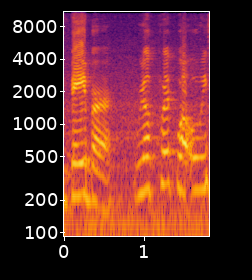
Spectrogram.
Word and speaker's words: Weber: amongst catholics first protestants looks like weber but pronounced vapor real quick what would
